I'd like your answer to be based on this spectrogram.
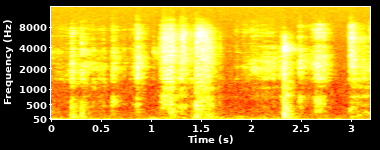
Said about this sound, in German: bisschen gegen das Mikrofon gedopst. Ja. Das hört sich gut an.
